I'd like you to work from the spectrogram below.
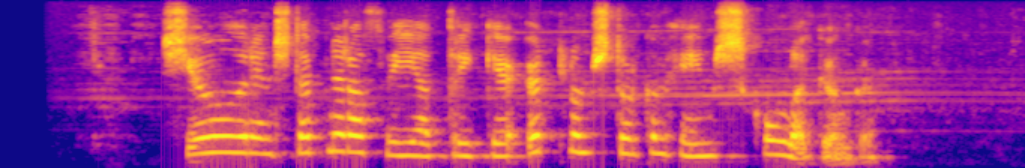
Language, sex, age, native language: Icelandic, female, 20-29, Russian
